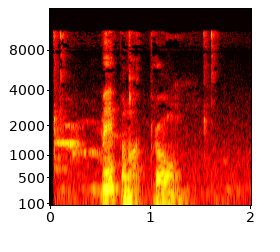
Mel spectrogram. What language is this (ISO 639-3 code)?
tha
